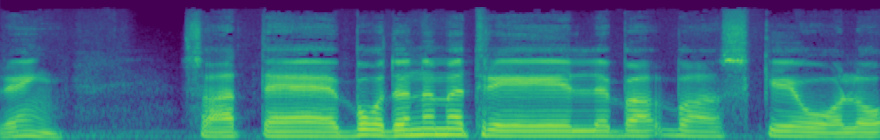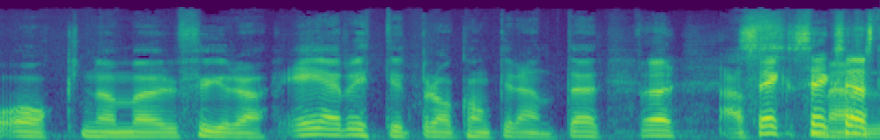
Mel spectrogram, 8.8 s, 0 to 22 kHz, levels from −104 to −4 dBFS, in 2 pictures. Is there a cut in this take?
yes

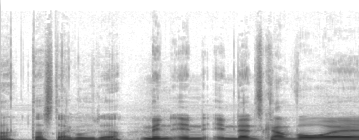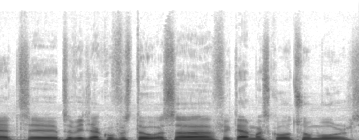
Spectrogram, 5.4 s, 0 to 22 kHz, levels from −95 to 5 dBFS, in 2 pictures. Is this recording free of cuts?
no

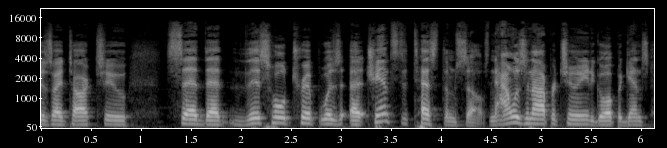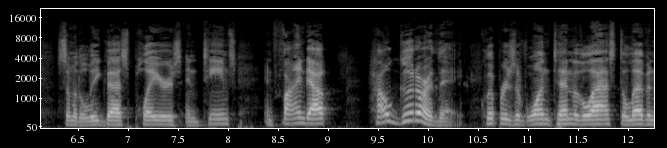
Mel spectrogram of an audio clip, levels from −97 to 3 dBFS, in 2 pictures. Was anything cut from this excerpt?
yes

